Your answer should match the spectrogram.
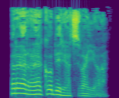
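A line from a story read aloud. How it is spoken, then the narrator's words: Whisper. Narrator (Russian): прошептал жемчуг чуть погодя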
